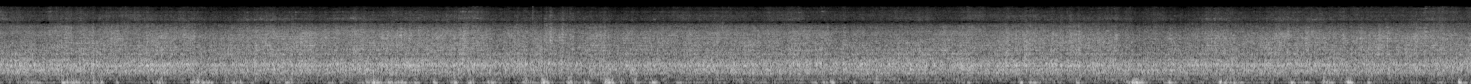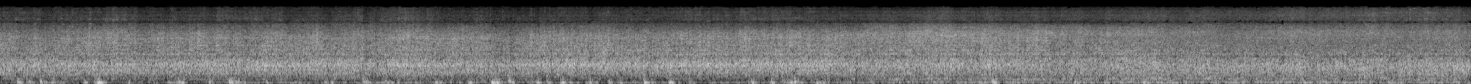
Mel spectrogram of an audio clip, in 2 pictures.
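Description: Passenger express train coach running at speed: a steady rumble and rush of wheels on rails, with irregular clacks as the wheels pass over rail joints.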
